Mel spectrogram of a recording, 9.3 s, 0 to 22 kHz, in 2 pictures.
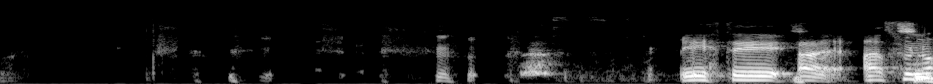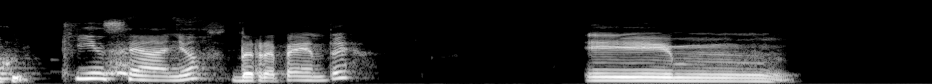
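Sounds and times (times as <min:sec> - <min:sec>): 
speech: 0:02.2 - 0:06.5, 0:07.6 - 0:08.7
dog barking: 0:02.6 - 0:03.0, 0:05.1 - 0:05.7.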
